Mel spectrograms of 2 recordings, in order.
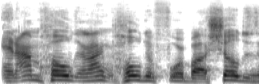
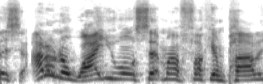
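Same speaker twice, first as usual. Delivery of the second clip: mock fed-up, pissed-off outburst, raised pitch; 7 semitones higher than usual. Retelling how the speaker answered a man who refused an apology: retelling an angry outburst. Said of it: "So now I'm starting to get pissed off".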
